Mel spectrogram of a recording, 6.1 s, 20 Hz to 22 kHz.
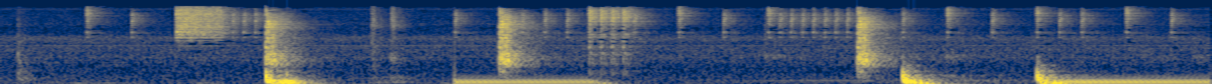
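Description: Hip-hop beat playing back from a DAW: programmed drums with hi-hats and an open hi-hat, low kick hits, and two held 808 bass notes synthesized in Massive.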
